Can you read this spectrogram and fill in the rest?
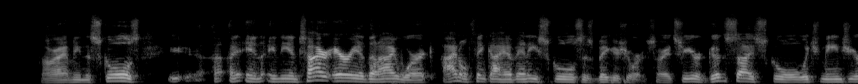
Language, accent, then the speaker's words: English; Pennsylvania, United States; I'm from Pennsylvania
